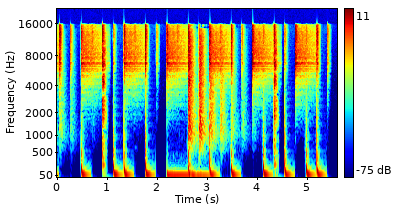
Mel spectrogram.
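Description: Outro music with a beat of sharp drum hits and deep kick-drum thumps, and a long held deep bass note about two seconds in.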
